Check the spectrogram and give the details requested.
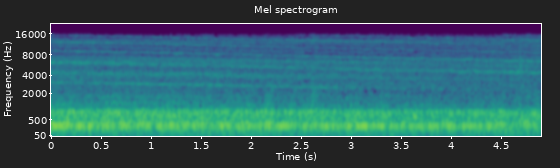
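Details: Washing machine during the spin cycle: loud steady roar with a droning hum, like a jet rumbling; caused by a worn tub bearing, fixed by replacing both bearings and the oil seal.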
